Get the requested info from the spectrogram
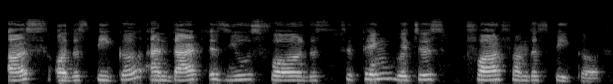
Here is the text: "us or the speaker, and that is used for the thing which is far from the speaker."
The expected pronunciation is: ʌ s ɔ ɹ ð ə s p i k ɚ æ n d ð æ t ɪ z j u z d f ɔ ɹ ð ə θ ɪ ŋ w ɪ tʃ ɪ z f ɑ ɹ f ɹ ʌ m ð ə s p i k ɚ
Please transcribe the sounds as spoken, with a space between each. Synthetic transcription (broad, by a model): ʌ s ɔ ɹ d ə s p i k ɚ æ n d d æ t ɪ z j u z d f ɔ ɹ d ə s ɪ ŋ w ɪ tʃ ɪ z f ɑ ɹ f ɹ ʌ m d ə s p i k ɚ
